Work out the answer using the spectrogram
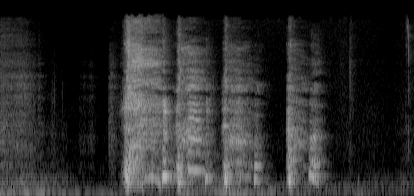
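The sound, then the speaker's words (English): A person coughing: a run of several harsh, loud bursts after a quiet lead-in, each sharp and breathy, spaced unevenly, with no talk around them. “I'm going to cough. Hold on.”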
